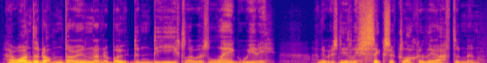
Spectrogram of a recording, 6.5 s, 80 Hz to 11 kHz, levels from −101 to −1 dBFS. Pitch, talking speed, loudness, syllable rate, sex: 90 Hz, 205 wpm, -21 LUFS, 5.5 syllables/s, male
